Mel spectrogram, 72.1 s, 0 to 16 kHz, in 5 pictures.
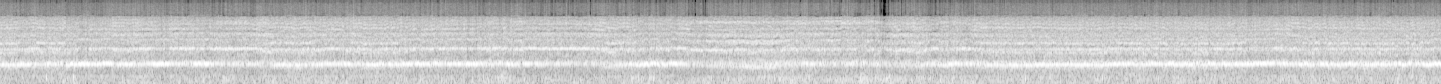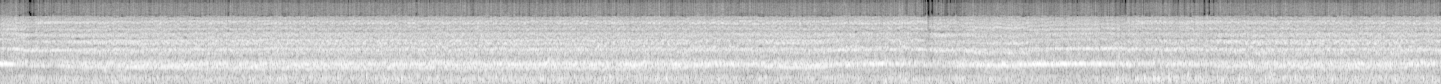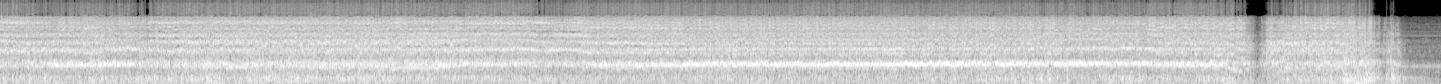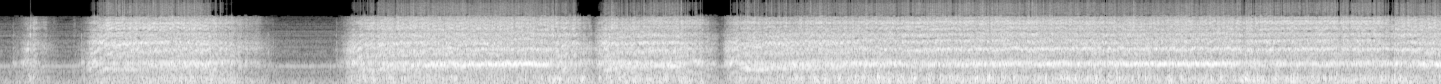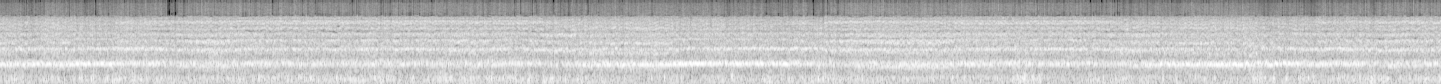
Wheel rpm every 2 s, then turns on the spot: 230, 220, 230, 220, 230, 210, 220, 210, 210, 210, 210, 220, 220, 220, 220, 210, 220, 210, 210, 220, 170, 40, 110, 120, 160, 180, 230, 230, 220, 220, 230, 220, 230, 220, 220, 220.
none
